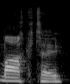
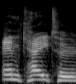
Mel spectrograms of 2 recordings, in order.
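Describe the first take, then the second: First: MK is spoken as the single word mark. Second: MK is spoken as two separate letters. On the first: The speaker calls it wrong. "not Mark two" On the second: The speaker calls it right. "it's M K two"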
